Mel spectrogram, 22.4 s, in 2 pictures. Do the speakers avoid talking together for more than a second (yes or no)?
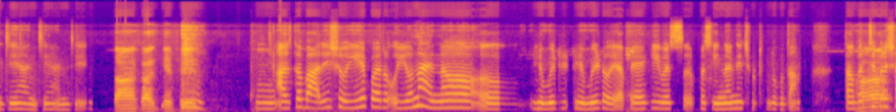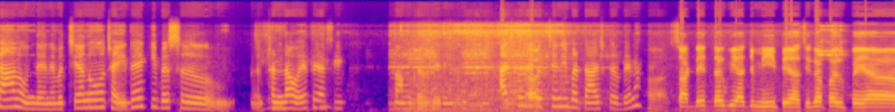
yes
